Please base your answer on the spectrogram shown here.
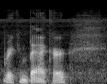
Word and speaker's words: Rickenbacker: white six string rickenbacker rick and backer that's pronounced rick and backer playing playing playing wasted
